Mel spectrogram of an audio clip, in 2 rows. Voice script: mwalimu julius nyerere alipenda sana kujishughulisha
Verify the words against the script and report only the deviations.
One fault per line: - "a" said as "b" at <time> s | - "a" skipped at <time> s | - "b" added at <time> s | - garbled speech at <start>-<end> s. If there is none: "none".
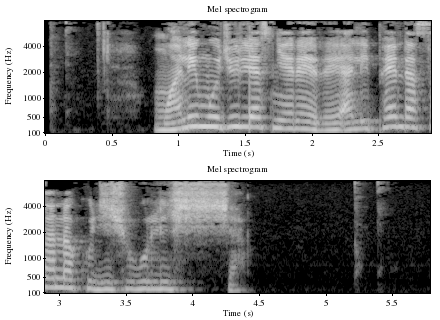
none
